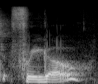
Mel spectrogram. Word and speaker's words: Frigault: That's F R I G A U L T, pronounced frigo, like free to go.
